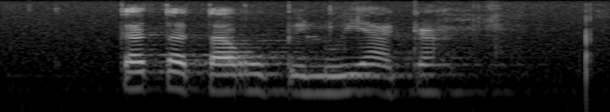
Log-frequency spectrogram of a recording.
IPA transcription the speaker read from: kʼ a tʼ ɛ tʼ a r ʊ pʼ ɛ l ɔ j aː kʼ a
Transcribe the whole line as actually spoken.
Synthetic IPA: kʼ a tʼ a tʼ a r ʊ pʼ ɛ l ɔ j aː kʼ a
